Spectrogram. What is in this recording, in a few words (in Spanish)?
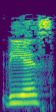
"ries", Silabas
